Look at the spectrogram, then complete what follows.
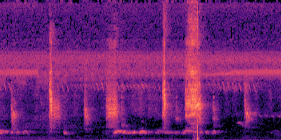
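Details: Birds singing in a garden in the morning: short, high chirps and tweets scattered across four seconds, some paired, over a steady low hum, with one sharp click near the end.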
